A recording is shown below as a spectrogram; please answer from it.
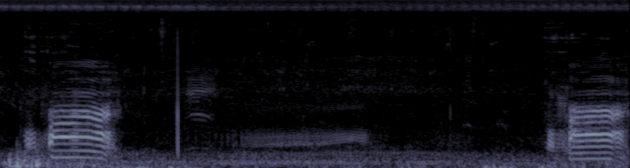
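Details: Cows grazing in a village pasture, with a short moo at the start and another at the end, separated by a quieter stretch of faint murmuring and field noise.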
